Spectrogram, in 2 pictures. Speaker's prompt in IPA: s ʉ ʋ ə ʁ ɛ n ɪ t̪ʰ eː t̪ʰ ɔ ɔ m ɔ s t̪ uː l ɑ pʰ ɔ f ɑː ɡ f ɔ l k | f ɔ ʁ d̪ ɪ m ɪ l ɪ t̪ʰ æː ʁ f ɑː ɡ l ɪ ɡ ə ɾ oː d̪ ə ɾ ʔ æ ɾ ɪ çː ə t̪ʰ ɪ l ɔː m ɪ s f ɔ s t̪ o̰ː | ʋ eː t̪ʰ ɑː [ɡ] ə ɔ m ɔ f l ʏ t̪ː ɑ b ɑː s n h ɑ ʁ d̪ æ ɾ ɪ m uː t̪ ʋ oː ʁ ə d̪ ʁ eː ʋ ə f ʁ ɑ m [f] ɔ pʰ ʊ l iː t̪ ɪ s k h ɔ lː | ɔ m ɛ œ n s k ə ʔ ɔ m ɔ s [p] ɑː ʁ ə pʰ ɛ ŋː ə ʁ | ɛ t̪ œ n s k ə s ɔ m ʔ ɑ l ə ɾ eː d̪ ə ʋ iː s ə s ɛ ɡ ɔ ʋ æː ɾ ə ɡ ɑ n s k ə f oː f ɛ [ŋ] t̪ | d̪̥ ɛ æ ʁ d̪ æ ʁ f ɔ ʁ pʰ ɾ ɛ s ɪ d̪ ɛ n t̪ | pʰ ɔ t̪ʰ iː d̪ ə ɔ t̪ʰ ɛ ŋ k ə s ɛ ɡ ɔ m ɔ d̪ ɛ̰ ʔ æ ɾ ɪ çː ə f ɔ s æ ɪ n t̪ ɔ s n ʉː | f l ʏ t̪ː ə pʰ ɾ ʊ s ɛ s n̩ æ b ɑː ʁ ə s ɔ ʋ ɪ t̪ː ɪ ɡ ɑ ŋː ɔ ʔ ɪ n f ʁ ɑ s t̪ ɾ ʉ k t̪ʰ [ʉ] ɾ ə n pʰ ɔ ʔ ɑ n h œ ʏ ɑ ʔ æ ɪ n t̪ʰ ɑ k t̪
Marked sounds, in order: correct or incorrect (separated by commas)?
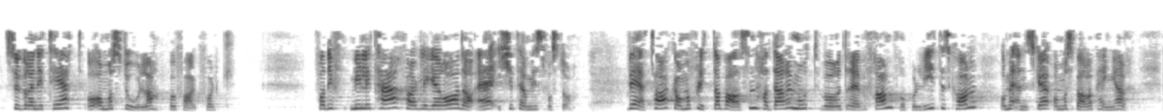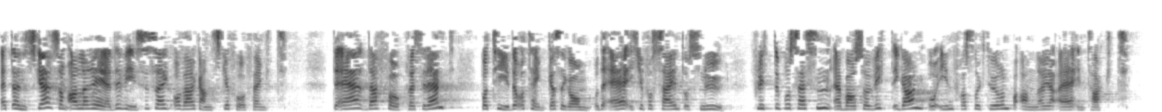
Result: incorrect, correct, correct, correct, incorrect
